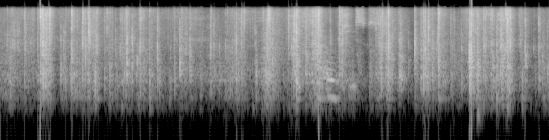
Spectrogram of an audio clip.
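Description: Plastic postal mailer bag crinkling and tearing as it is pulled open by hand, a continuous run of irregular crackles and rips, with a sharp click about a second in and another near the end.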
